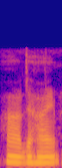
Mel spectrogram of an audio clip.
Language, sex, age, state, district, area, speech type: Santali, male, 30-45, West Bengal, Purba Bardhaman, rural, spontaneous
